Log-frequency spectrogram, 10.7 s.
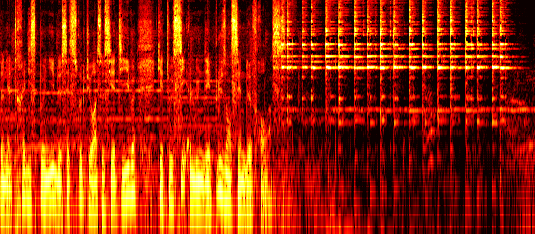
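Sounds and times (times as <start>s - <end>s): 
speech: 0.0s - 5.8s
high-pitched rally bell ringing: 5.6s - 10.7s.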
